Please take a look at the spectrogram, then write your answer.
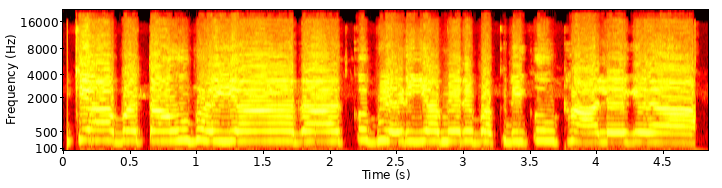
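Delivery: drawn-out crying lament; tearful wailing. Acted. Villager telling neighbour a wolf took his goat, wailing. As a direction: wail it through in one long sob. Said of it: "क्यों रो रहे हो".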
